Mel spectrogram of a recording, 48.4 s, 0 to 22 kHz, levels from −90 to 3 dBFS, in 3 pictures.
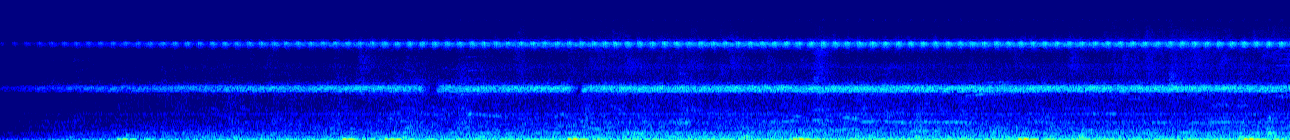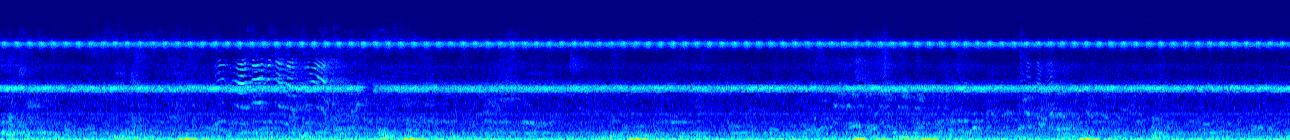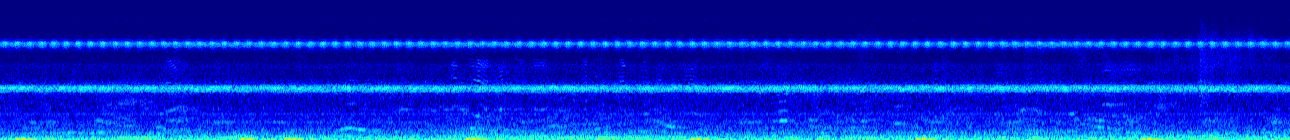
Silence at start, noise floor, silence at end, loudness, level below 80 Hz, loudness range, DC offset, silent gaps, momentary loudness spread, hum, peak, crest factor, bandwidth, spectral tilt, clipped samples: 0 s; -70 dBFS; 0 s; -49 LUFS; -56 dBFS; 3 LU; under 0.1%; none; 4 LU; none; -26 dBFS; 18 dB; 16.5 kHz; -2 dB/octave; under 0.1%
